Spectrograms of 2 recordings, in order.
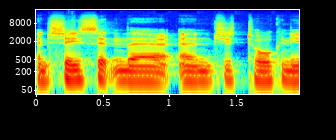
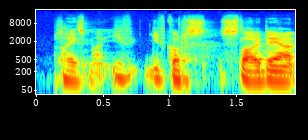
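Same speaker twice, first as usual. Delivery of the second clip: mock-pleading, acted pleading tone; 6 dB quieter than usual. Retelling a TV scene where a man pleads with another driver: imitating someone pleading. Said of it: "it's like pleading with him".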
